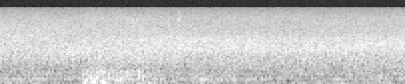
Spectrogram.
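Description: Steady, faint background hiss with a low hum under it, during a pause in speech; a slight soft sound rises about a second in.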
